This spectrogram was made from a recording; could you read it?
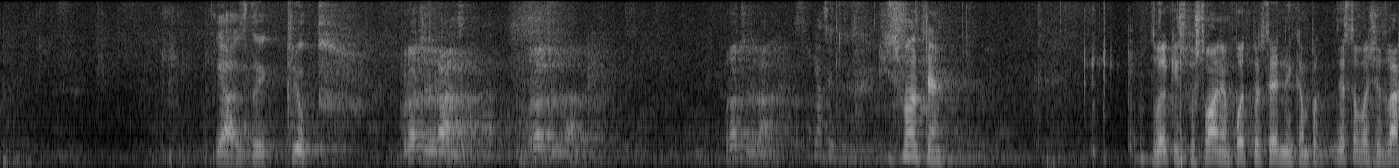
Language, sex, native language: Slovenian, male, Slovenian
